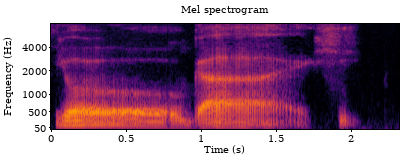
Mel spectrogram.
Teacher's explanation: the sound following the h is just it's not a full vowel. So we're not going to have a beat for it. And if we were reciting poetry, we would probably not pronounce that. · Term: visarga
